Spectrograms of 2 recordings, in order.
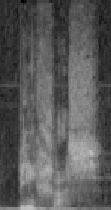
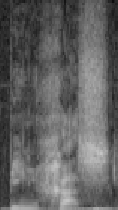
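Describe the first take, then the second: First: The stress is on the first syllable. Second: The stress is on the second syllable. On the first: "algunos judíos dicen Pinjas. Ahora, que porque le cambian el acento" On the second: This is how it is stressed in the Bible. "El acento en la Biblia está en la A"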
